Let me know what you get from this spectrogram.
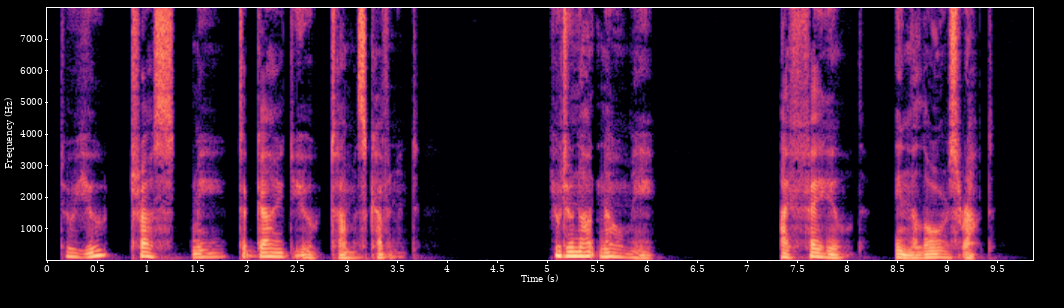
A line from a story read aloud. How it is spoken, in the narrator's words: In a low voice, as if she were mortifying herself, she said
